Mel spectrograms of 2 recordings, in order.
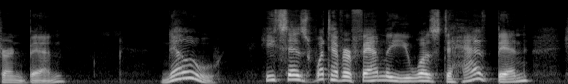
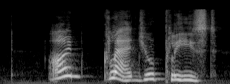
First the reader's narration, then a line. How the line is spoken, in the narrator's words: exclaimed his wife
